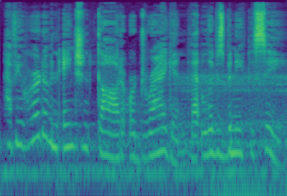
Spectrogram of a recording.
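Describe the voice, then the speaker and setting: A woman's voice: on the high side, animated, moderate pace, lightly acted. A woman playing an earnest young human heroine in a scripted video game, asking questions. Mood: earnest, curious. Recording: clear background noise.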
